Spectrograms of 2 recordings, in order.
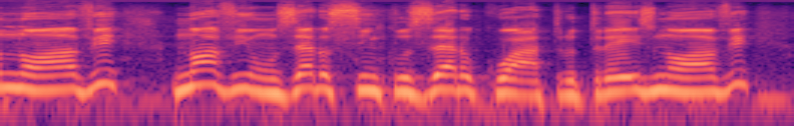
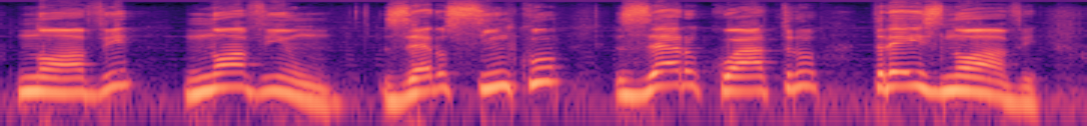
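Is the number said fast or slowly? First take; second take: fast; slowly. First: The number is said at normal speed. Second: The number is said slowly.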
